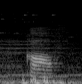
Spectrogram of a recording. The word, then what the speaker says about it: calf: L becomes silent or is not pronounced when it comes after the vowels like A, O, and U in a word. L is not pronounced when it comes after the vowels like A, O, and U in a word. Example words are like should, could, have, calf, all those.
